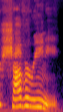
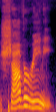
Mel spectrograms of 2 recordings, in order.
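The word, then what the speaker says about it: Chiaverini: commentator called her jennifer chavorini so that's how i'm going to pronounce it because that's how the news guy pronounced it chavorini and this was her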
